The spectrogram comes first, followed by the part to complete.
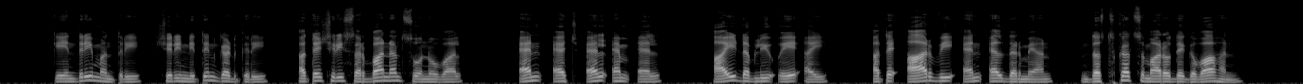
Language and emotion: Punjabi, neutral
